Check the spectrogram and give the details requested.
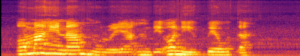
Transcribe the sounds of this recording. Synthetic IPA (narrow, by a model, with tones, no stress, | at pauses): ɔ˦ma˦ɣɪ˦na˨m̩˦ɦʊ˨ɾʊ˨ja˦n̩˨dɪ˨ʔɔ˦ne˨kʷe˦ʊ˦ta˦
